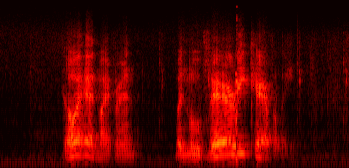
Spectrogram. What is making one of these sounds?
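A man speaks firmly, close by.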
